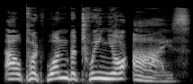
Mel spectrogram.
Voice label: female taunt; Bosmer

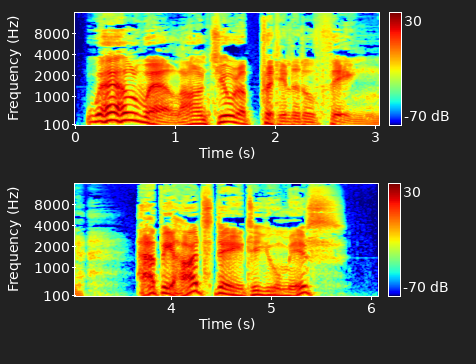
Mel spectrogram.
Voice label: Unused Holiday Hello Nord Male

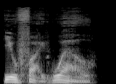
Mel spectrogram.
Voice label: Imperial male nice play

